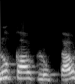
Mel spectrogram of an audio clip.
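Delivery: ordinary talk, nothing marked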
